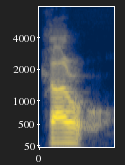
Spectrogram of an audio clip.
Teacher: suku kata pertama kita gabungkan kaf dengan ra, bunyi dengan tebal kar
